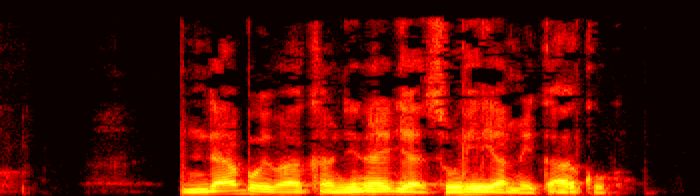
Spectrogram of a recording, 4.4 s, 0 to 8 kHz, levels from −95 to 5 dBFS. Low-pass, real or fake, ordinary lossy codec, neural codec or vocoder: 7.2 kHz; fake; MP3, 32 kbps; codec, 16 kHz in and 24 kHz out, 2.2 kbps, FireRedTTS-2 codec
